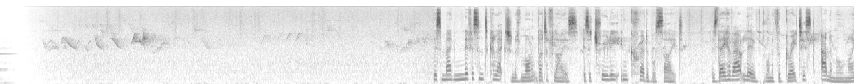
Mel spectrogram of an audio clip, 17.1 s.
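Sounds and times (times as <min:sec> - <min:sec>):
background music: 0:00.0 - 0:00.4
steady background hiss: 0:00.5 - 0:17.0.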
